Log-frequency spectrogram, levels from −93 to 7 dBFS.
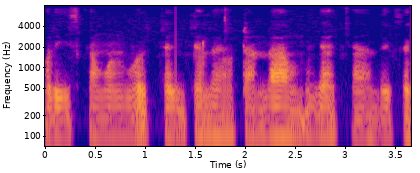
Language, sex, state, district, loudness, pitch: Hindi, male, Bihar, Araria, -23 LUFS, 90 Hz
